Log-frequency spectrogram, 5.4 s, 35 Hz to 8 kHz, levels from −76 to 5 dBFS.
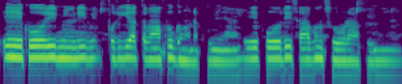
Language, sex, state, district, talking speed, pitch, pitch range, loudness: Hindi, female, Uttar Pradesh, Budaun, 65 wpm, 185 Hz, 160-195 Hz, -18 LUFS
